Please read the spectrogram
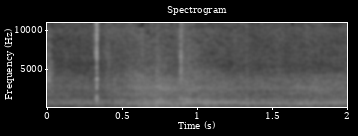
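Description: Crack of a baseball bat meeting the pitch about a third of a second in, on a home-run swing, then a stadium crowd's noise building as the ball carries.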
